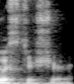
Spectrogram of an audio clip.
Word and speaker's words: Worcestershire: it's spelled or chester or chestershire but it's pronounced worcestershire worcestershire worcestershire like it doesn't sound like you're saying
